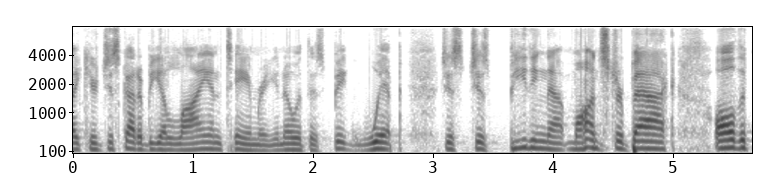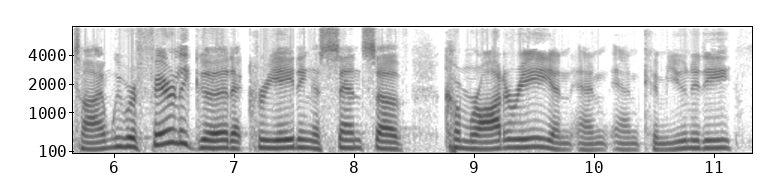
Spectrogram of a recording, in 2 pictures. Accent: Canada; I'm a Canadian as well. I am Canadian.

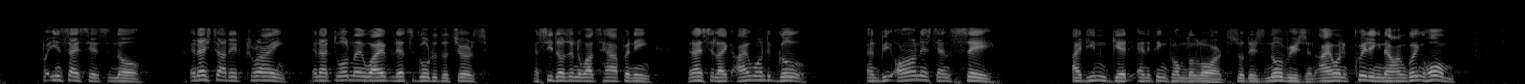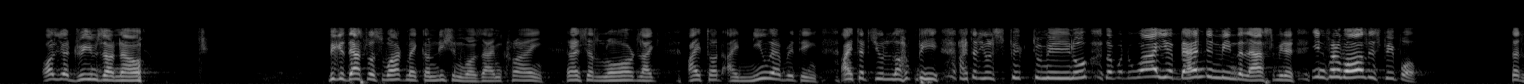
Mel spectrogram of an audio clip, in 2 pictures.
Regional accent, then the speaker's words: Nepal; English is a second language; And when I came from Nepal, you know, Brand Cree was my small group leader.

